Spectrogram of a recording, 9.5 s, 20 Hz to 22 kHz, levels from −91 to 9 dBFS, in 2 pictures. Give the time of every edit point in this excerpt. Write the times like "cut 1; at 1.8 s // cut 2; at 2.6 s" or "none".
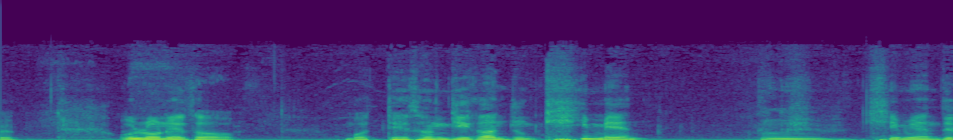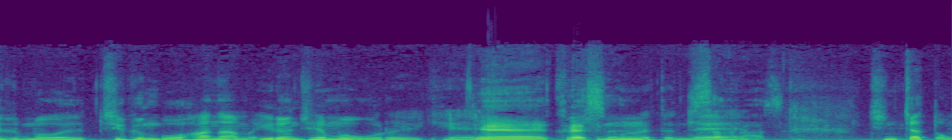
cut 1; at 3.1 s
